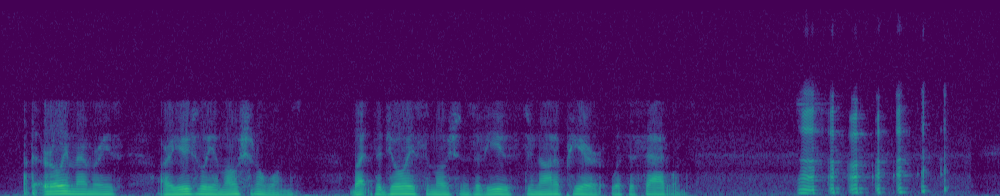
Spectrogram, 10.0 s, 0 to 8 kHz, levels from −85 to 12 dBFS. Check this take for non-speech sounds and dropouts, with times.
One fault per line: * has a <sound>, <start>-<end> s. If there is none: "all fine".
* has a laugh, 8.0-9.5 s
